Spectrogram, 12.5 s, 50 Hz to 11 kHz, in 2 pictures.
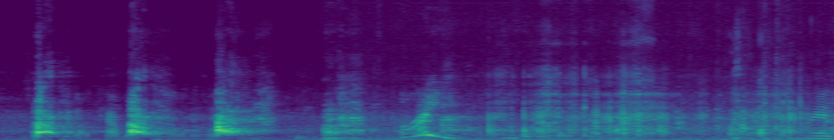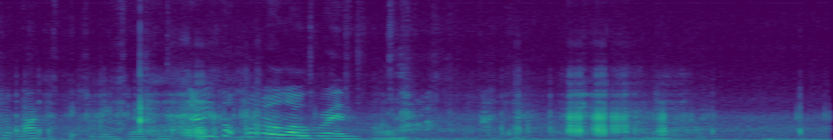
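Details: Staffordshire Bull Terriers at play in a garden, a 4-month-old blue pup Ares with 4-year-old Vinnie tugging an old teddy; three sharp bursts open, then rumbling growls and a whiny whimpering note, with a person speaking.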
